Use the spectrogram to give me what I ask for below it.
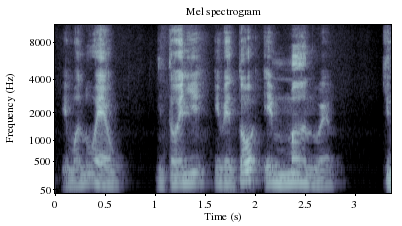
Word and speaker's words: Emanuel: Só que como ele pegou essa palavra do latim, ele não percebeu essa contradição ali, porque no nosso português a sílaba tônica é na última, Emanuel.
